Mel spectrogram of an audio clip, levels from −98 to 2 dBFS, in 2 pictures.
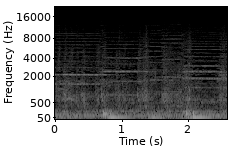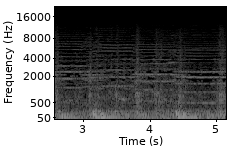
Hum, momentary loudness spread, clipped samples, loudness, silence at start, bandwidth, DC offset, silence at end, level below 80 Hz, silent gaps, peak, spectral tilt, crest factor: none; 5 LU; under 0.1%; -49 LUFS; 0 s; 13 kHz; under 0.1%; 0 s; -52 dBFS; none; -32 dBFS; -5.5 dB/octave; 16 dB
